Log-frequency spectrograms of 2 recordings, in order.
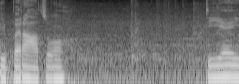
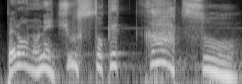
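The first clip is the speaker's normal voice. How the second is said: whining much higher, dragged out; high whiny protest; 10 semitones higher, slower than usual. Real, not acted. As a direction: stretch the complaint, high and slow. Killed again, protesting.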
